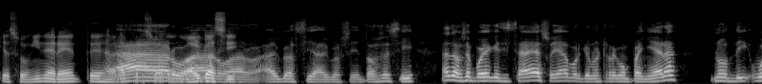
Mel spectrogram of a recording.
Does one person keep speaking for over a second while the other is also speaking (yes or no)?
yes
